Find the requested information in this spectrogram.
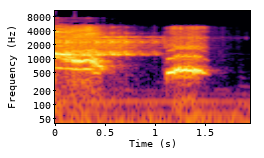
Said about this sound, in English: I was asleep in the grip of an old nightmare, an old fear that haunted my sleep. In my dream, there was a knife, a cold, cruel steel blade moving across my face, marking me, and I screamed.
